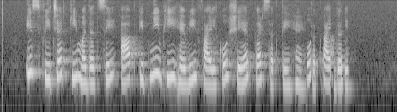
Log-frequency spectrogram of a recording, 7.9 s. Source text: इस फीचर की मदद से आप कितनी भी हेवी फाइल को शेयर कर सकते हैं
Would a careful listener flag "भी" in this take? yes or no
no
